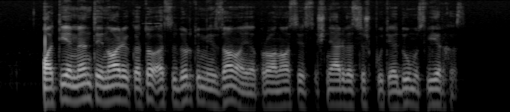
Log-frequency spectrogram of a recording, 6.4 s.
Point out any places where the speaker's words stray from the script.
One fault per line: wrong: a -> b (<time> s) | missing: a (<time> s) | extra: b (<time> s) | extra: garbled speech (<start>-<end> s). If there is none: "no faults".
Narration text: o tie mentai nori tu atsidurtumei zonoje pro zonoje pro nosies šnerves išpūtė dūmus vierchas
extra: kad (1.7 s)
missing: zonoje pro (3.4 s)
